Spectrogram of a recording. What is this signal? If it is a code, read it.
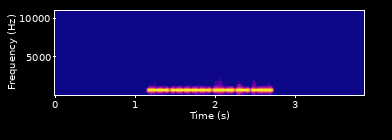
Morse code, heard as a keyed tone, about 46 wpm, 700 Hz. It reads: W0FAB
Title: USA Call Signs - 5 Characters - 2x Character Spacing - 50wpm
